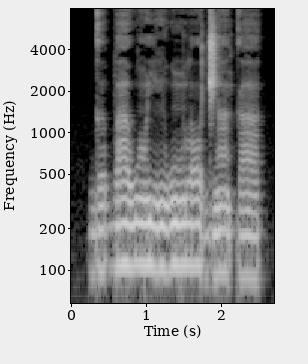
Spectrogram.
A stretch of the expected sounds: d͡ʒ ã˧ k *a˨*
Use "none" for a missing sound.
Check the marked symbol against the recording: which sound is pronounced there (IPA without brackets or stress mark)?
a˧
